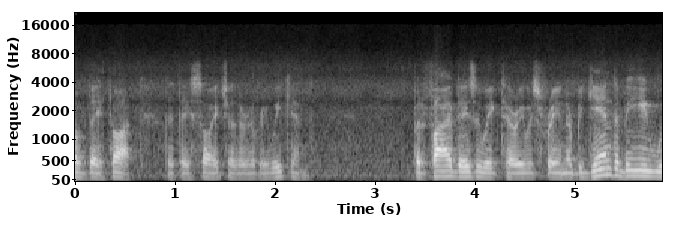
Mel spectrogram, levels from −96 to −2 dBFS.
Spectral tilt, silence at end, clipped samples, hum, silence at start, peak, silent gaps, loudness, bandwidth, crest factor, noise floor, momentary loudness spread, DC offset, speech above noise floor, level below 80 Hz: -7 dB/octave; 0 s; under 0.1%; none; 0 s; -2 dBFS; none; -22 LUFS; 9.6 kHz; 20 dB; -48 dBFS; 15 LU; under 0.1%; 26 dB; -72 dBFS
